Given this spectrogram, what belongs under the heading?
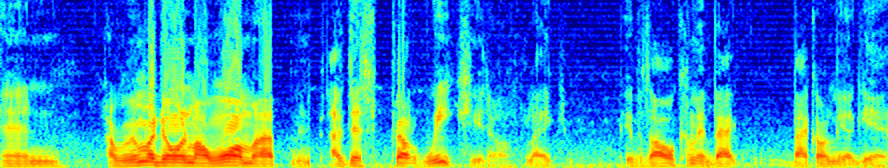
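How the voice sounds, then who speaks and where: In a normal speaking voice, a man with an American accent talks at a moderate pace and medium pitch. His intonation is fairly even, but his loudness swings widely. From US South, North Carolina. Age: 40s. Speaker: masters track athlete. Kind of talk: documentary interview.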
